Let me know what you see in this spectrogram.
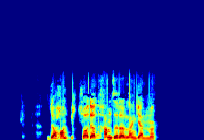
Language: Uzbek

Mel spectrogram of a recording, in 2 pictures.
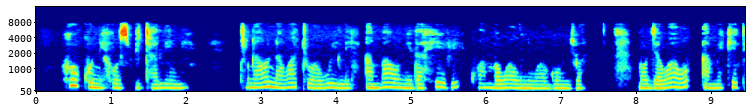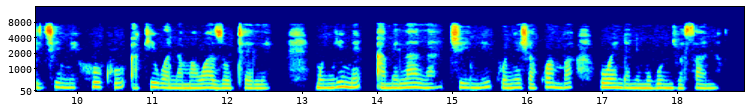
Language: Swahili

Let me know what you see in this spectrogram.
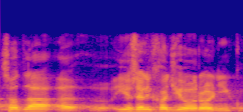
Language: Polish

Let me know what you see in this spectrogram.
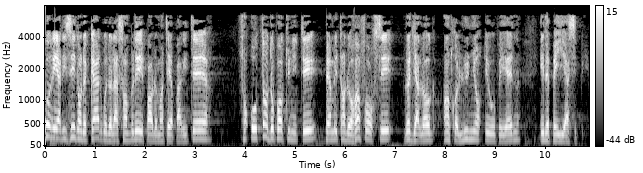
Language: French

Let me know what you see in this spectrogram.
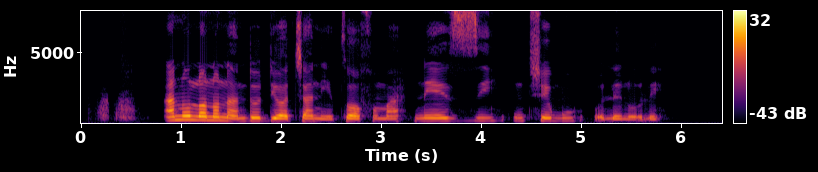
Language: Igbo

